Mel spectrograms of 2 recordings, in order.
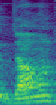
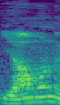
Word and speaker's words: Jamo: speaker system தான் எடுத்திருக்கிறோம் இத நம்ம சொல்லும்போது ஜாமோன்னு சொல்லி பழகிட்டோம் பட் உச்சரிப்பு படி யாமோன்னு இது வந்து நம்ம சொல்ற மாதிரிதான் நம்ம சொல்லணும் சோ இந்த யாமோ பிராண்ட்ல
